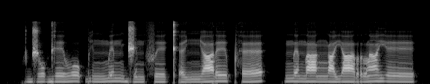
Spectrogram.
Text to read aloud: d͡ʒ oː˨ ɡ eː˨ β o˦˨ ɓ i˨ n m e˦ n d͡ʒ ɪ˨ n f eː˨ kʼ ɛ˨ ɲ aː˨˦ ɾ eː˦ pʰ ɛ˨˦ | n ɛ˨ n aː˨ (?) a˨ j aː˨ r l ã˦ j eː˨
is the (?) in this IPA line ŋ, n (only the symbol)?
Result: ŋ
